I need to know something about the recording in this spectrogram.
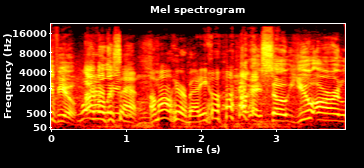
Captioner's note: laughs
